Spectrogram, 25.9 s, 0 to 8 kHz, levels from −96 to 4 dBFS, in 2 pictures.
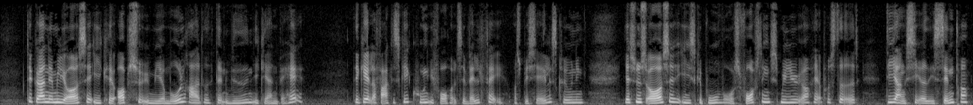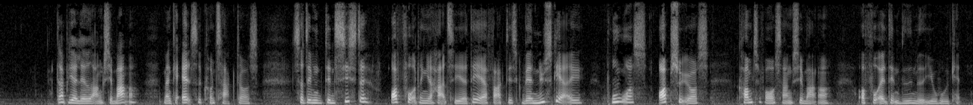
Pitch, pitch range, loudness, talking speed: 205 Hz, 170-235 Hz, -28 LUFS, 195 wpm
